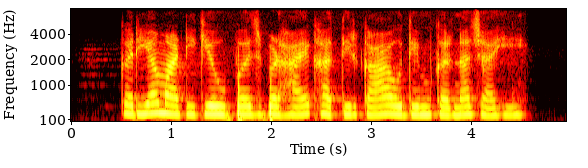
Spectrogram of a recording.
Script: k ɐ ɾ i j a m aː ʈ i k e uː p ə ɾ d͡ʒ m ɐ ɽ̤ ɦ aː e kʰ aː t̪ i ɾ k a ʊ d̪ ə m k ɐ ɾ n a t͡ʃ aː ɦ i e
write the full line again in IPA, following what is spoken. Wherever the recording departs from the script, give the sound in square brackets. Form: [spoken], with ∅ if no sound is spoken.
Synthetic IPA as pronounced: k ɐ ɾ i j a m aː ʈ i k e uː p ə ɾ d͡ʒ [b] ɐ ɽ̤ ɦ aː e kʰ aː t̪ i ɾ k a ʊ d̪ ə m k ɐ ɾ n a t͡ʃ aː ɦ i e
